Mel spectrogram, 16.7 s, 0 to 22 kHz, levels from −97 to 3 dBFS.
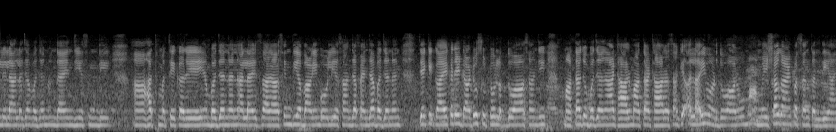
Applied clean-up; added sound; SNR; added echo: none; none; none; none.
